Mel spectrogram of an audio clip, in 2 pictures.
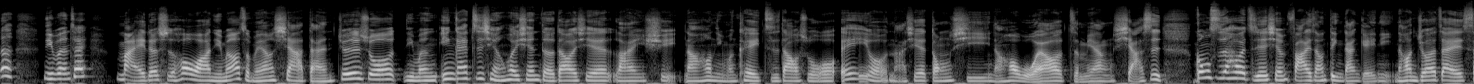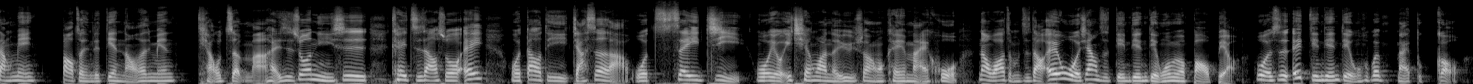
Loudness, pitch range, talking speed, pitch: -20 LUFS, 160-205 Hz, 340 characters per minute, 175 Hz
